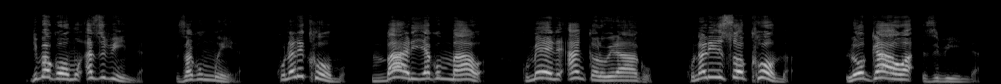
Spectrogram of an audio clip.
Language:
Nyanja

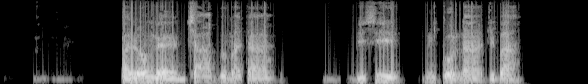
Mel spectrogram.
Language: Bafut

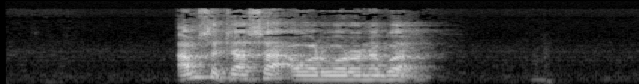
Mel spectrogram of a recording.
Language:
Hausa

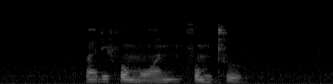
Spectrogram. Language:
Northern Sotho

